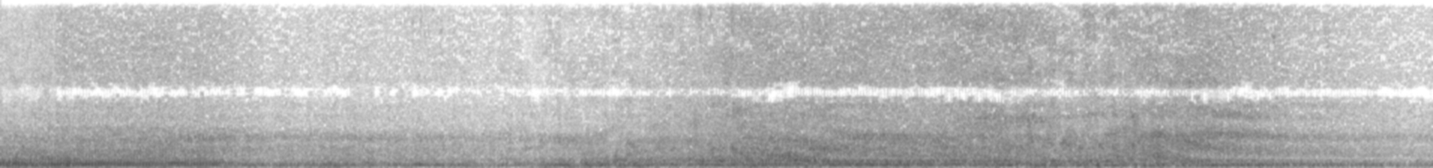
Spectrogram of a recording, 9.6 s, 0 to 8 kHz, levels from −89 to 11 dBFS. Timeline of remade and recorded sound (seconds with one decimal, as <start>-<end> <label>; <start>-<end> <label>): 0.0-3.4 recorded; 3.4-4.9 remade; 4.9-6.7 recorded; 6.7-7.9 remade; 7.9-9.6 recorded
